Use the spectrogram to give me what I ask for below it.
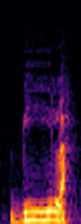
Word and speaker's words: bila: Očigledno je da glagolski oblik bila ima akcenat na prvom slogu, ali imenica aprila ima na drugom.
